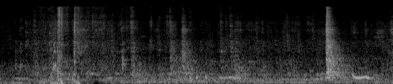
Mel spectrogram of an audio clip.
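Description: Pet pigeons coo softly and repeatedly at close range while being fed crushed eggshell, with low throaty calls, a few sharp taps and rustles between them.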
